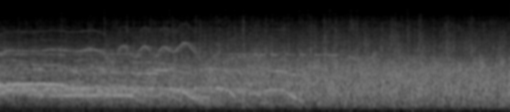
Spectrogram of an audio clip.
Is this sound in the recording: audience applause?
yes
